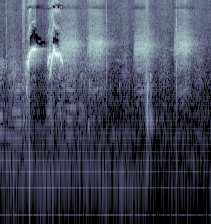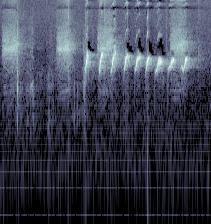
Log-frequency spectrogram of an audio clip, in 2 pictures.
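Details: Greater green leafbird singing ngentrok style as a model for training other birds: two sharp upslurs, softer breathy notes at even intervals, then a rapid run of about nine clipped whistles.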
